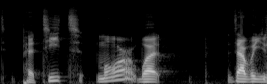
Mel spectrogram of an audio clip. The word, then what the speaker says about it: petite mort: It's Le Petit Mort, which is the small death. Not which. Thank you for that clarification. But yes, in French, you pronounce the letter at the end before an e. Petite Mort.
